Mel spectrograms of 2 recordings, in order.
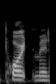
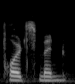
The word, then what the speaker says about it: Portsman: You keep saying Portman instead of Portsman.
